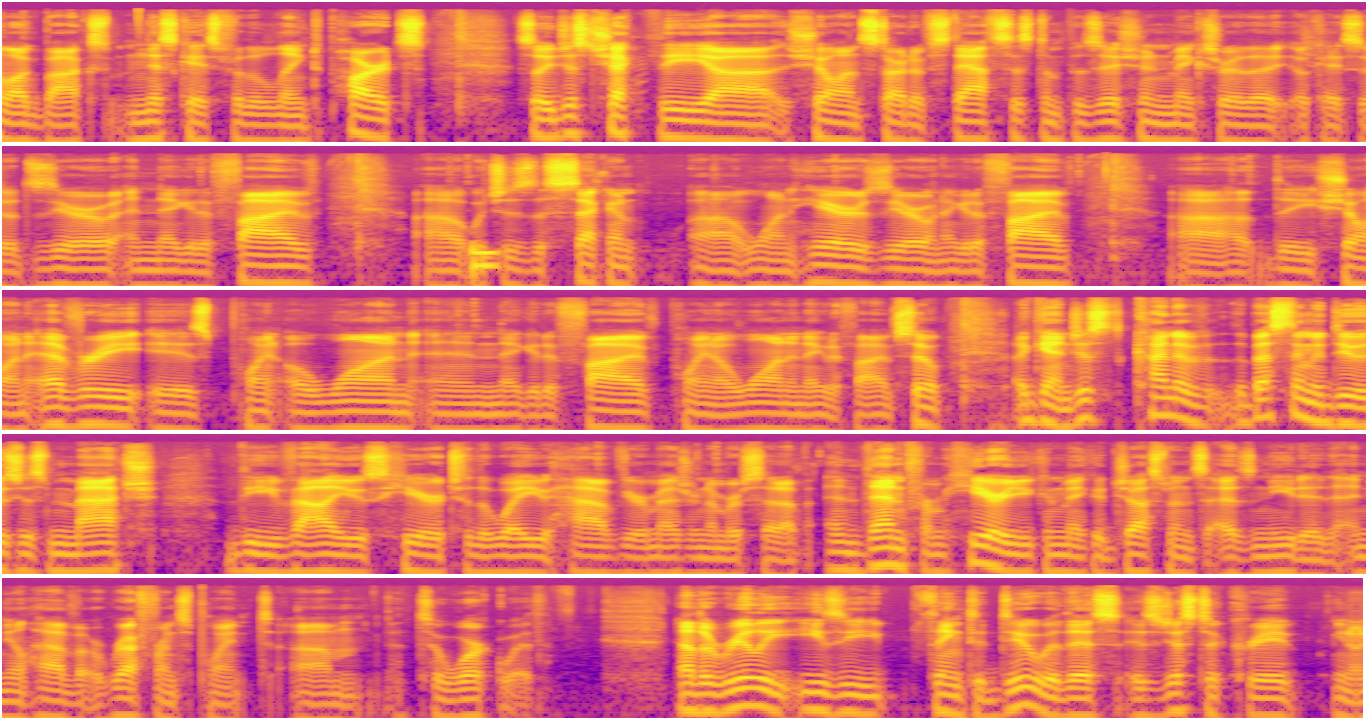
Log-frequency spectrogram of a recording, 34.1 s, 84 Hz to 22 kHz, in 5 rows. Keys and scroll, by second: 31.9 super+=, 32.6 super+=.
